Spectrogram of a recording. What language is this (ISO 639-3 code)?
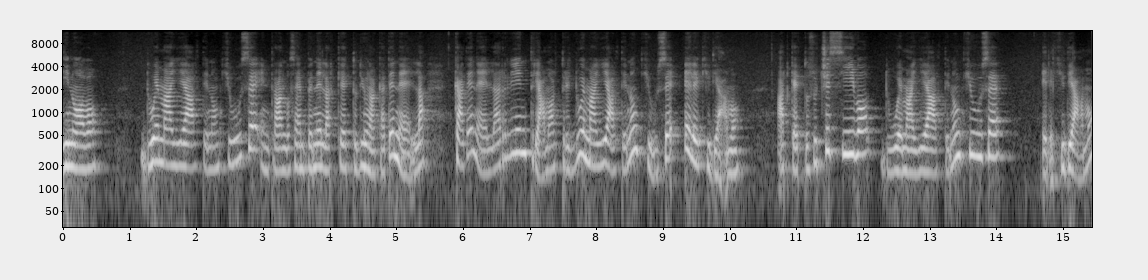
ita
